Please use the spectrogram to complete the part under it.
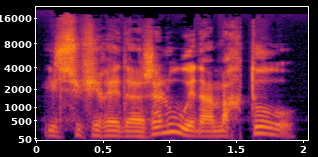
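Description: A man's voice: mid-range voice, lively intonation, normal speed, a bit bright. A man voicing an eager young apprentice. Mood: earnest.

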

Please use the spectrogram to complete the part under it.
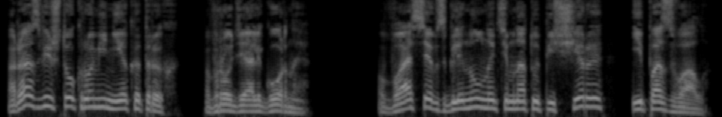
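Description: A male audiobook narrator telling a fantasy tale with expressive, lively intonation at a middle pitch. The recording is close and dry, with no audible room. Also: dry recording. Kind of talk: scripted narration.

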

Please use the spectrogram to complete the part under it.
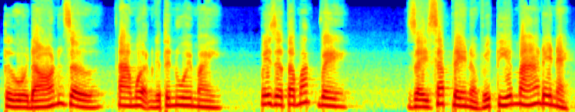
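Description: A woman reading the part of a scheming, sharp-tongued middle-aged village wife who talks in a bossy, coaxing way in an audiobook. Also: mid-range voice, fast, natural voice. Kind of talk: audiobook narration.

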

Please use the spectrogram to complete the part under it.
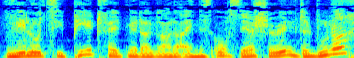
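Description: Brisk high-voiced radio host. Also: male voice, animated, mellow, husky, no room sound. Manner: brisk, wry, cutting callers short. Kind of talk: fast call-in radio show.

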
